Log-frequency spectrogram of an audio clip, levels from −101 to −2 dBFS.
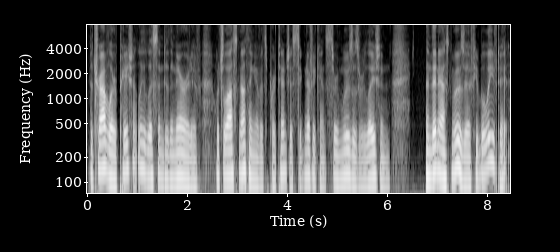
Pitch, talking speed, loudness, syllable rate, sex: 110 Hz, 175 wpm, -19 LUFS, 6.5 syllables/s, male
